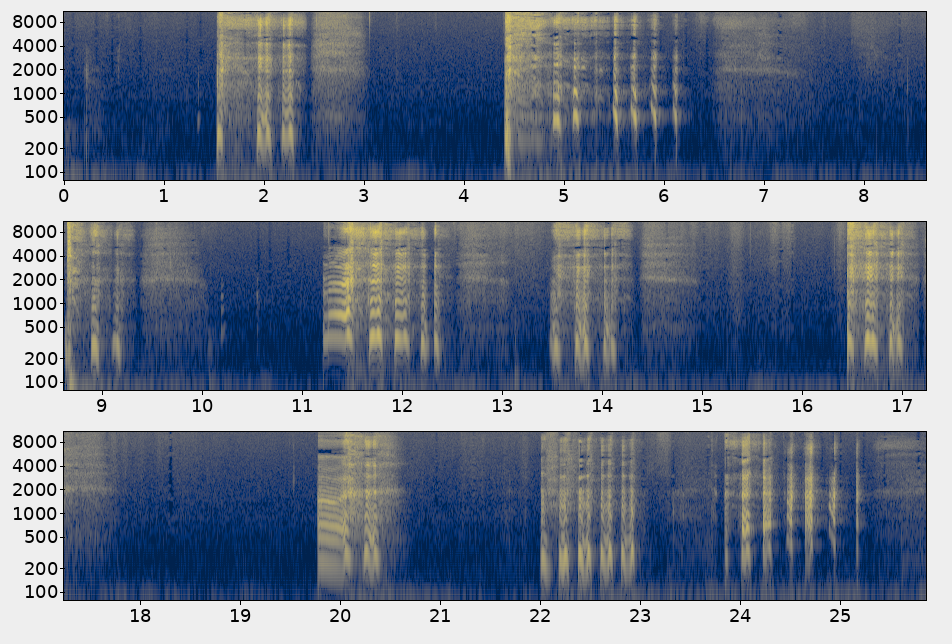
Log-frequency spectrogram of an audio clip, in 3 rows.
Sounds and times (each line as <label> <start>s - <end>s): Girl soft laughing 4.4s - 6.3s
Girl soft laughing 11.2s - 12.6s
Girl soft laughing 13.5s - 14.4s
Girl soft laughing 19.8s - 20.7s
Girl soft laughing 22.0s - 23.1s
Girl soft laughing 23.8s - 25.3s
